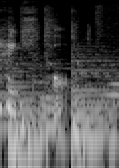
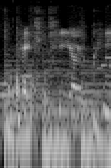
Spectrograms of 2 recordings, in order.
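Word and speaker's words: htop: also let's just run H top I think that's how you pronounce it yeah so this is HT o p or H top however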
